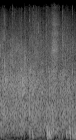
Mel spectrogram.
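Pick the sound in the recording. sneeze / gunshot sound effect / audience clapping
audience clapping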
